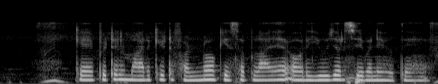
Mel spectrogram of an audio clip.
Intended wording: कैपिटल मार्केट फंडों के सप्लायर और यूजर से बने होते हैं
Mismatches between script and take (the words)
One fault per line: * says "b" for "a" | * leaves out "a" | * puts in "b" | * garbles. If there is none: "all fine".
all fine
